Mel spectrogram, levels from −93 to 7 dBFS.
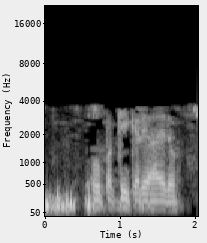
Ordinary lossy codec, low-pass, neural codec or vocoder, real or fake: MP3, 16 kbps; 3.6 kHz; none; real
